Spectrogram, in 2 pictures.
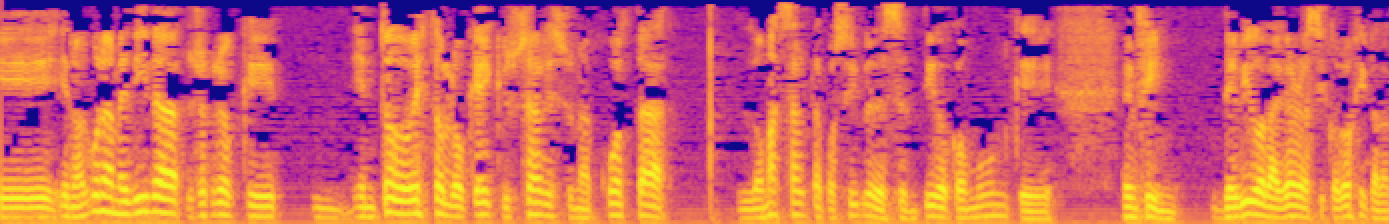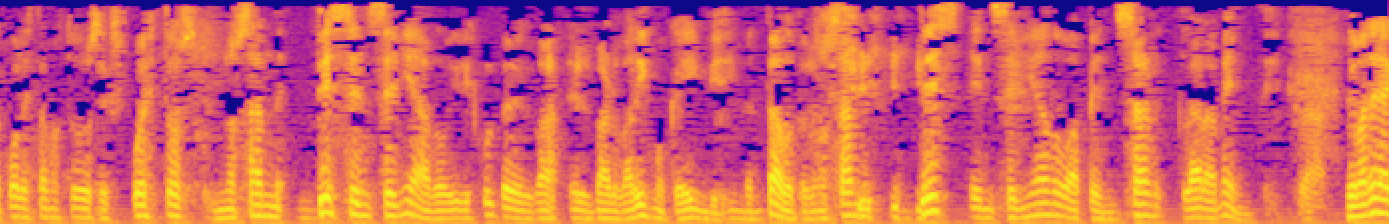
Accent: Argentina; Hoy somos colonia, los argentinos, y buena parte de los pueblos de la región

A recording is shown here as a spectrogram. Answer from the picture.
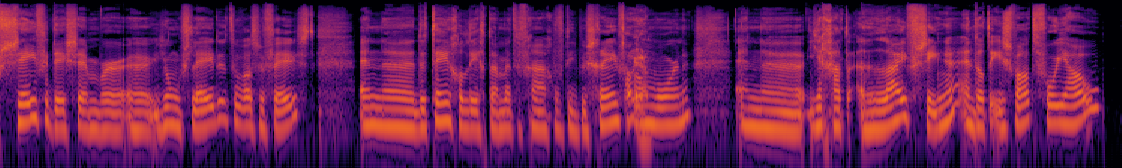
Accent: northern Netherlands, Netherlands; We komen allebei uit Noorden.

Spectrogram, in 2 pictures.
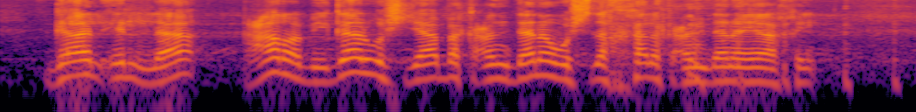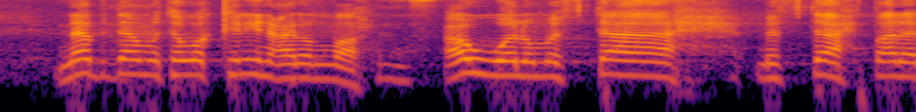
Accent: south, Saudi Arabia; نكته عندنا من السعوديه من الجنوب، واحد من جماعتنا من قبيلتنا طبعا اختلف مع اهل قريتي

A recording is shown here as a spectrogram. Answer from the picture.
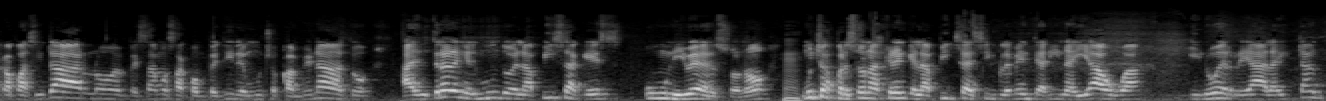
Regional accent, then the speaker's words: Cuba; now in Argentina; yo soy cubano, llevo 23 años en la Argentina, vine muy joven.

